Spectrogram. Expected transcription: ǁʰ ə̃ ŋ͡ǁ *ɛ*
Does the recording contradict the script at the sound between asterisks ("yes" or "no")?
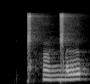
yes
